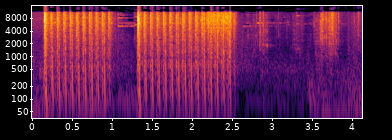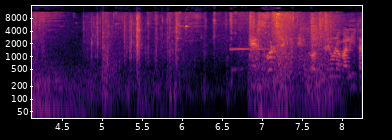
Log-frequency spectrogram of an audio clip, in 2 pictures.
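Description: Enemies firing on the player in a video game: two loud bursts of rapid automatic gunfire in the first few seconds, followed by quieter game sounds and a player speaking.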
